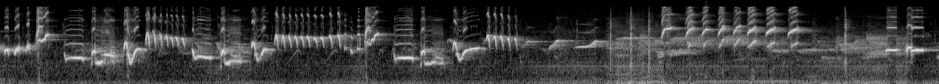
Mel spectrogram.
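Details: White-rumped shama kept caged and trained toward wild-style song, delivering rapid trilled bursts and looping whistled phrases, sharp repeated notes, then a busier scratchy stretch of mixed chips and whistles.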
